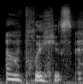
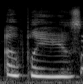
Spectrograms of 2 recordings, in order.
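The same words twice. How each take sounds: First: Whispered, breathy mock "Oh, please."; mock intern. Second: "Oh, please," squeaked much higher; mock intern. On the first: Quoting the intern on TV, whispered sneer. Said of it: "First off, he says". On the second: Retelling the intern's line, high mocking squeal. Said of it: "or however she says".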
